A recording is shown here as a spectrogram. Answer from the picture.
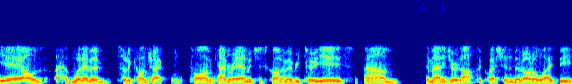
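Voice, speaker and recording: A man talks very fast at a fairly low pitch. His pitch varies in an ordinary way. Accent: Australian. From country Victoria, Australia. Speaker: retired professional footballer. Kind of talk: casual chat.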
